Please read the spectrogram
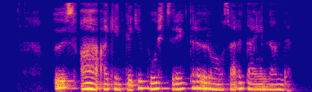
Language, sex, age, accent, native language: Uzbek, female, 25-34, Buxoro, Uzbek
